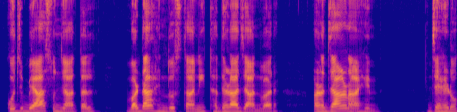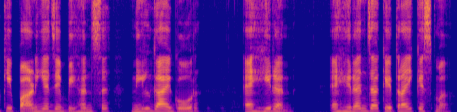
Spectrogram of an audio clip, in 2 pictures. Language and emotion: Sindhi, neutral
